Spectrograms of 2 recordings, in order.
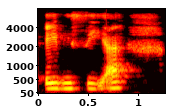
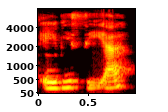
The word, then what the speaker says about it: ABCya: pronouncing it wrong but i've just always called it abc yeah um and i haven't heard it said any other ways um in my academic circles so when you log on to abc yeah and you you could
